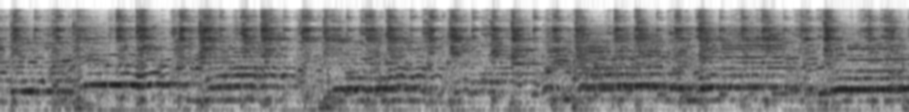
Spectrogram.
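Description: Sambalpuri ladies' kirtan: women singing a devotional melody in long held phrases through microphones and a PA, over a fast, steady beat of drum and jingling percussion.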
